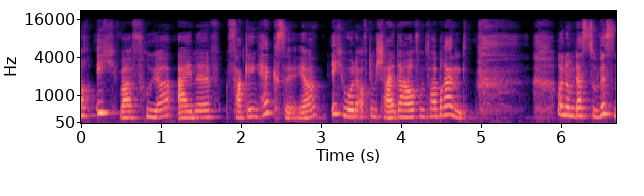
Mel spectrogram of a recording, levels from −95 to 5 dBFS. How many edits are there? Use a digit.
1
